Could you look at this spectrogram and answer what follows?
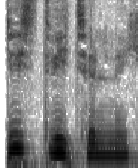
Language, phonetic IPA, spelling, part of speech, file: Russian, [dʲɪjstˈvʲitʲɪlʲnɨj], действительный, adjective, Ru-действительный.ogg
- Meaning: 1. real, actual, valid 2. current 3. active 4. real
